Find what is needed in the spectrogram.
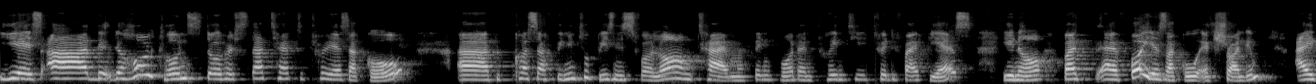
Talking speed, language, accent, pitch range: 170 wpm, English, South African, 205-265 Hz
